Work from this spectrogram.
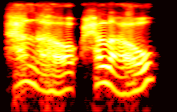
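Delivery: woman dwarf character voice. In a tabletop game, a player's character greets someone, in a female dwarven voice. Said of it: "so they say in a female dwarven voice".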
